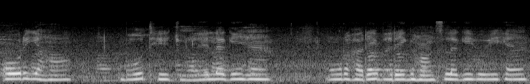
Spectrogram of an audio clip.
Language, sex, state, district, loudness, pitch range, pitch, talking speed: Hindi, female, Punjab, Fazilka, -16 LUFS, 225-240 Hz, 235 Hz, 160 wpm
